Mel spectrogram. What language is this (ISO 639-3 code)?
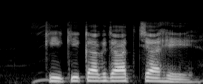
mag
